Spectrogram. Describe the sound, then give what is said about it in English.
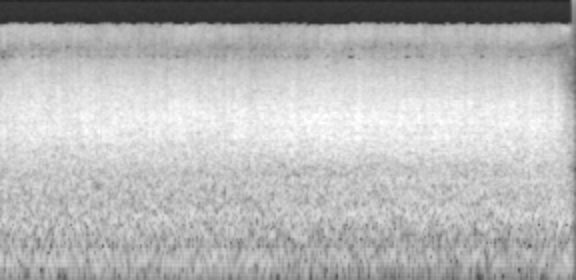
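A hot-air balloon burner fires in one long, steady, loud roar, a dense rushing blast of flame that holds constant for several seconds before cutting off abruptly. No voices are heard. “Burner coming on.”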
